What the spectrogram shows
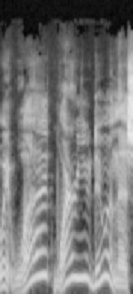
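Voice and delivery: baffled disbelieving outburst.

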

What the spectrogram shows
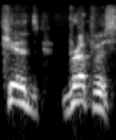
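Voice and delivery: big-fella calling voice. Repeating the other speaker's Big Q impersonation: Big Q impersonation. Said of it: "that's your Big Q impersonation".

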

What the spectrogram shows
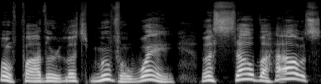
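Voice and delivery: alarmed, panic-stricken outcry. Adriana pleads with her father in a panic-stricken cry. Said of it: "cried Adriana in a panic-stricken tone".

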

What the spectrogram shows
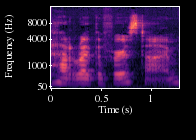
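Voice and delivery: very soft, smooth, debonair delivery, mock hushed. Retelling a movie scene where a charming man answers: imitating a smooth debonair line. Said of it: "the debonair, smooth guy he is".

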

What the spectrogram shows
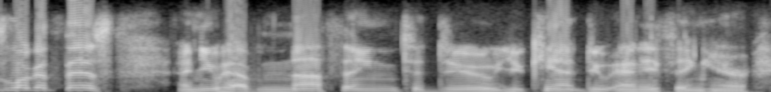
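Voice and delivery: taunting, jeering, mocking demon voice. Telling a story, the speaker acts out the demon mocking the people present: mocking demon voice. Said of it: "And the demon mocked them".

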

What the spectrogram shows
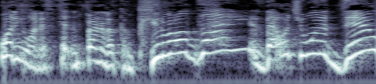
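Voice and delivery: put-on heavy New York accent, pitched very high. Speaker imitates their mother answering the graphic design idea, heavy New York accent. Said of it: "Like with that heavy New York accent".

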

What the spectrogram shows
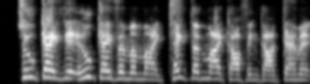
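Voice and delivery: hyped-up ringside wrestling announcer voice. Retelling the commentator reacting to the mic: imitating j r selling it. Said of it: "J R again selling it".

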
